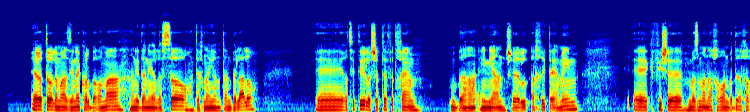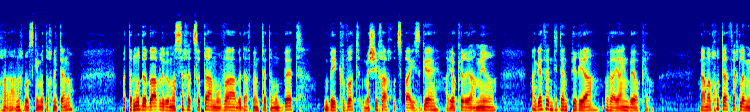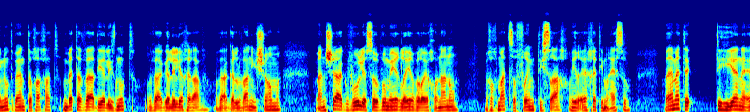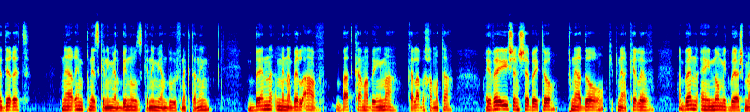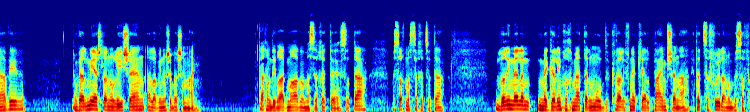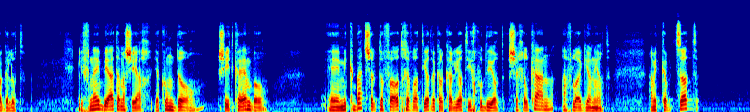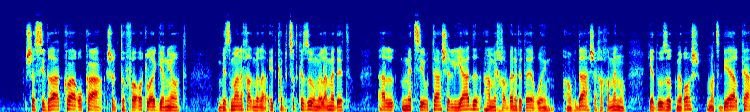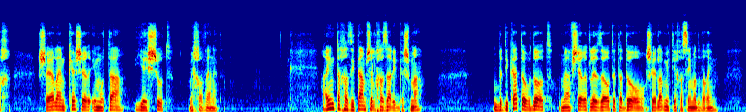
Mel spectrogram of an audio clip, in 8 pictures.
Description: מרצה בקול ברמה . נושא : אחרית הימים .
